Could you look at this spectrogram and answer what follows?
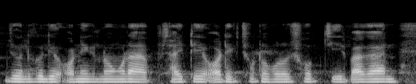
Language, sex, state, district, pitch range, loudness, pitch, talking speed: Bengali, male, West Bengal, Alipurduar, 120-125 Hz, -17 LUFS, 125 Hz, 130 wpm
